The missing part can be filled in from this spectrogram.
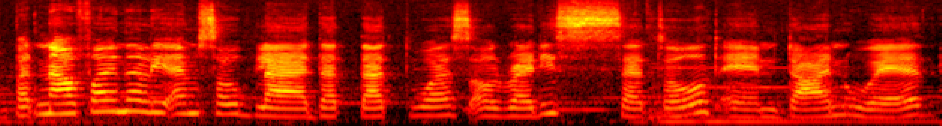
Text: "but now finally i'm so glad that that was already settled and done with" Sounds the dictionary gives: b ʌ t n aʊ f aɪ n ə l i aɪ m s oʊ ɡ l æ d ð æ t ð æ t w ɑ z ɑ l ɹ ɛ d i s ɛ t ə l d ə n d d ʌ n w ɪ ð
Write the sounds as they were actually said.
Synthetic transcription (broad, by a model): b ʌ t n aʊ f aɪ n ə l i aɪ m s oʊ ɡ l æ d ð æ t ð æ t w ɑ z ɑ l ɹ ɛ d i s ɛ t ə l d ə n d d ʌ n w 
